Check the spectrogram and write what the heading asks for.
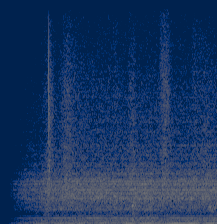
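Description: A fan running in a workshop: a steady, even airy noise with a low hum and a faint steady tone underneath. A small click sounds about half a second in.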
